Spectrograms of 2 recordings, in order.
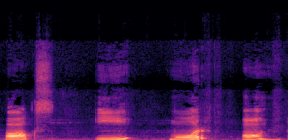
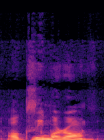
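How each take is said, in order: First: "ox, e, more, on" with pauses between; "ox, e, more, on" beat by beat; four separate syllables. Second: Said in the usual way. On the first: Shown as a demonstration. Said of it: "which are four syllables in one word". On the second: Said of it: "four syllables in one word".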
